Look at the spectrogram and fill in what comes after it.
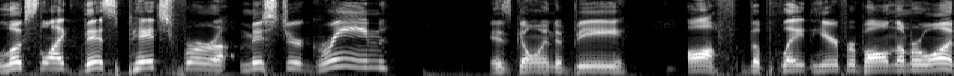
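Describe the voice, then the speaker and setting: In an unremarkable speaking voice, a man with a fairly high pitch talks at a fairly slow pace. His intonation is lively, and the sound is dry and close with no echo. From United States. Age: 30s. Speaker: live stream sports commentator. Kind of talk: casual chat with viewers; live play-by-play commentary. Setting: live online stream.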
